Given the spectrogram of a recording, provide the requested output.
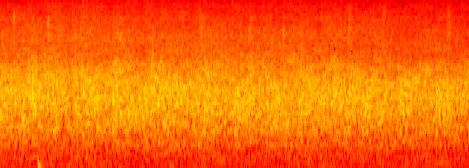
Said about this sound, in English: Senator Tim Kennedy, let's give him a round of applause.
